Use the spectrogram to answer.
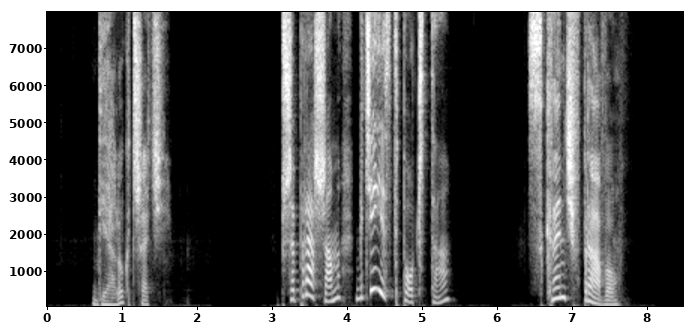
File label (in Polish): dialog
